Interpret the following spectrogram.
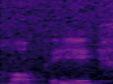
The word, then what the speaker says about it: Holthe: Holthe, or on Instagram at Holthe. Holthe, yeah. And we should say is spelled S-H-A-U-N-A.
